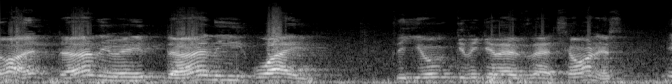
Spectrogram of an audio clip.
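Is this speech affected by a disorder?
Yes: cerebral palsy; from birth, tight muscles.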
